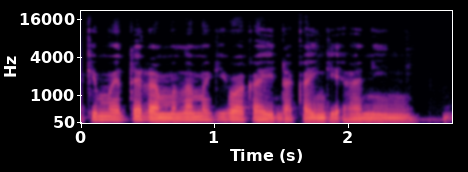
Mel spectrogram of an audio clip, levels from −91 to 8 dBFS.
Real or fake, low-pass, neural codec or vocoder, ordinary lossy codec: fake; 19.8 kHz; vocoder, 44.1 kHz, 128 mel bands every 512 samples, BigVGAN v2; none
